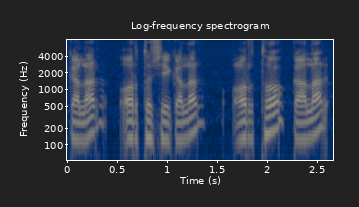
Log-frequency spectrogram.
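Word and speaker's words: قُلْ: কুল হু ওয়াল্লাহু, কুল হু ওয়াল্লাহু, এই শব্দটাকে আমরা কুলু বলবো না, উচ্চারণ কুল, কুল, কুল, কুল হু ওয়াল্লাহু, কুল হু ওয়াল্লাহু, কুল হু ওয়াল্লাহু আহাদ, আহাদ, আহাদ।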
